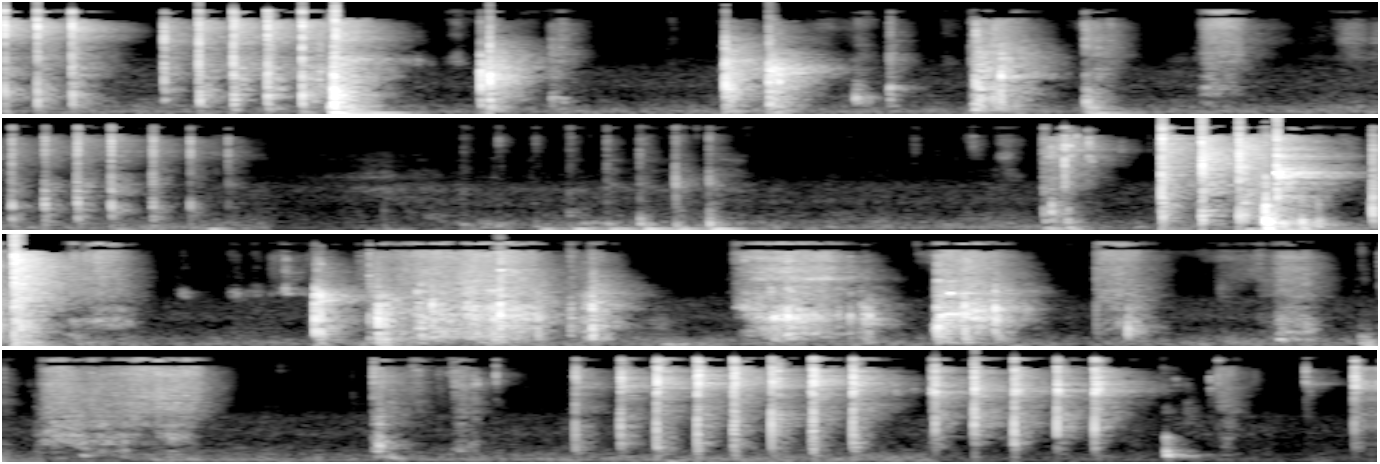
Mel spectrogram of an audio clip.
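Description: Fingers squeeze and crumble sand with soft crunching.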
